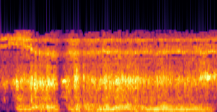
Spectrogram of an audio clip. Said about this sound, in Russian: Сзади, в нескольких шагах от аптекарши, прикорнув к стене, сладко похрапывает сам Черномордик.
